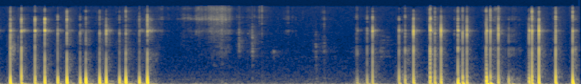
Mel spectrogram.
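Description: Fingernails tap and scratch the solid wooden back of a small oval wooden bristle hair brush, then move to the bristles. Quick, dry clicking taps with a low thud open the clip, give way to a quiet, soft scratching rustle, and then return as another run of crisp taps with a bright edge.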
